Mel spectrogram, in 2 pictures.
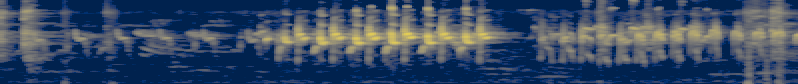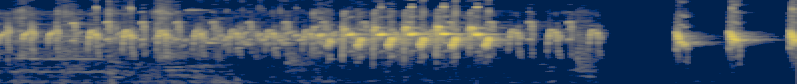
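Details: Female yellow-vented bulbul, in breeding condition, giving the miyik call to attract a male: a long run of rapid, rattling chirps of varying loudness, ending in a few separate short notes after a brief gap.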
